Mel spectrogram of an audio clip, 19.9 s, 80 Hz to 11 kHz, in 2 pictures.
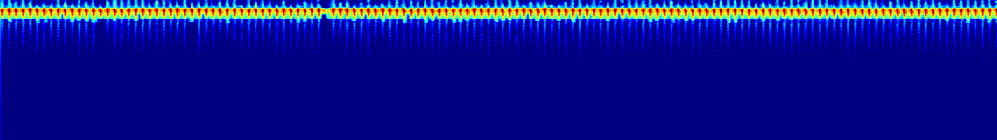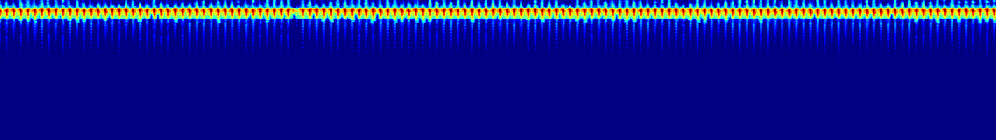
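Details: A 2020 National Institute of Biological Resources recording of the katydid Ruspolia lineosa: an unbroken, piercing high buzz of quick uniform pulses, with a couple of tiny breaks and no other sounds.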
